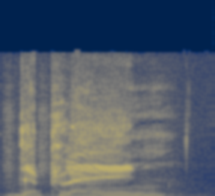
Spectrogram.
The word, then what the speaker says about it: Des Plaines: Well, actually, when I was growing up, Des Plaines, which is the correct pronunciation, by the way, even though nobody says that, all those northwestern suburbs were, that's where everybody who was fleeing the city went up that way.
